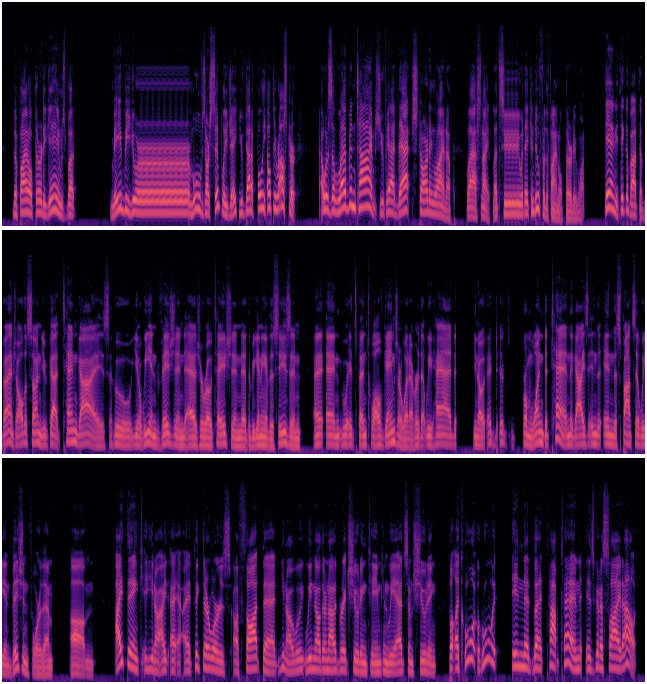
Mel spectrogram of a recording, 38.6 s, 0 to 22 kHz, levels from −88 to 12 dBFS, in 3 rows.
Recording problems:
audio freezing; at 2.5 s for 1 s and at 10 s

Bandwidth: 14.5 kHz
